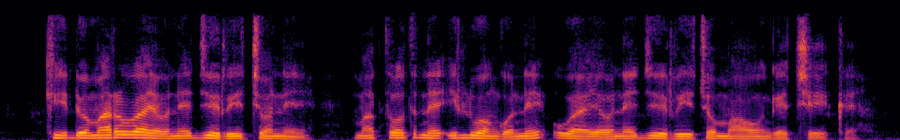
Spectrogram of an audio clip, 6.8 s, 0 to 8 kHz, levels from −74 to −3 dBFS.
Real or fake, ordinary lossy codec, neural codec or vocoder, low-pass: fake; MP3, 48 kbps; codec, 24 kHz, 6 kbps, HILCodec; 7.2 kHz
